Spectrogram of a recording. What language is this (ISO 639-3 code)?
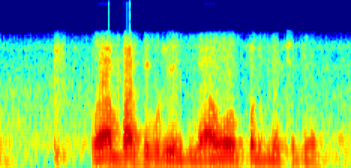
tam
